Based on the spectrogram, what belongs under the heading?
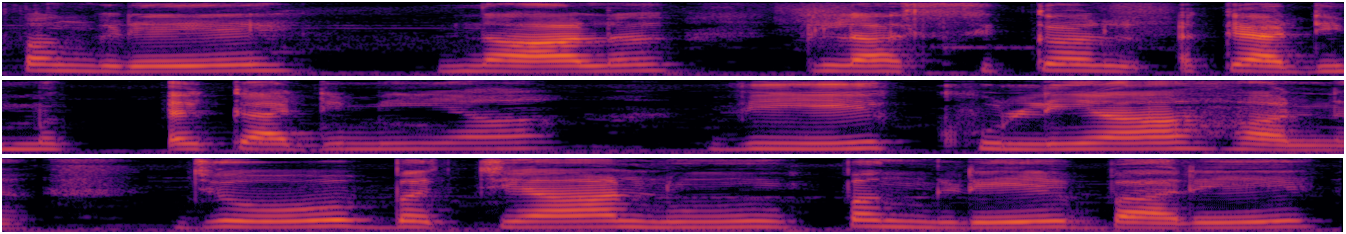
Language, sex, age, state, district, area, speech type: Punjabi, female, 45-60, Punjab, Hoshiarpur, rural, spontaneous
